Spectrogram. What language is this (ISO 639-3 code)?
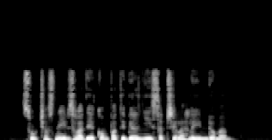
ces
